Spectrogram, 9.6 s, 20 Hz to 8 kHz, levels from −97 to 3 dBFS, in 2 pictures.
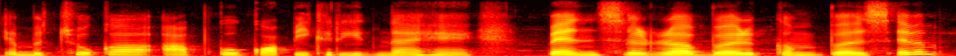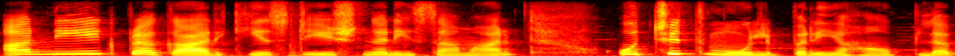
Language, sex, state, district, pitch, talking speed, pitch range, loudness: Hindi, female, Bihar, West Champaran, 235 Hz, 130 wpm, 210-260 Hz, -21 LUFS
